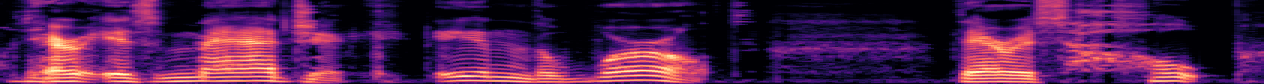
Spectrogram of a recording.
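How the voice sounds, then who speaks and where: A man voicing an earnest male schoolteacher in a storybook, addressing his class emphatically and deliberately. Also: mid-range voice, fairly bright tone, dry recording, voice pushed up. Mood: earnest, inspirational. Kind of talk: storybook character voice.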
